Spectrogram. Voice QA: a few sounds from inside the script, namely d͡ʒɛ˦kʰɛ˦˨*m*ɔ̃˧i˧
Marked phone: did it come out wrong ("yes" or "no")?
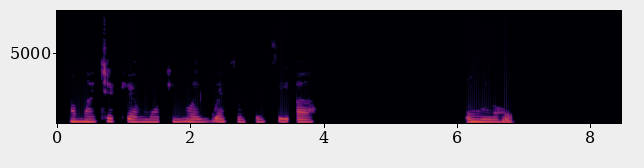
no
